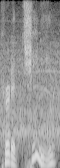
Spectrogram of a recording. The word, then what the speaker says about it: Curtisini: Curtisini is pronounced Curticini, according to Curtis.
